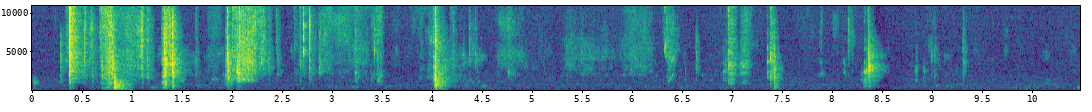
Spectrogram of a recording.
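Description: Glossy Panini Prizm trading cards handled and flipped through one at a time: cards sliding and snapping against each other in irregular rustles and clicks, busiest in the first two seconds, with one sharper snap about four seconds in and sparser ticks after.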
